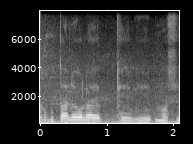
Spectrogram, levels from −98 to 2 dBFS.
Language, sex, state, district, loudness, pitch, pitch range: Hindi, male, Jharkhand, Garhwa, -15 LUFS, 160 Hz, 150-165 Hz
